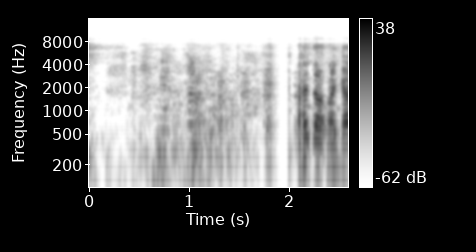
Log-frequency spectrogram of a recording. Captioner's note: people laughing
